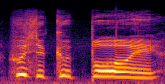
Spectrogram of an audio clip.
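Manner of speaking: put-on doggy baby talk. Shown as a demonstration. Player cooing at wolf Link, hammed-up doggy talk. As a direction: coo it at the wolf like a proud pet owner. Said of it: "first take contrasts".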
